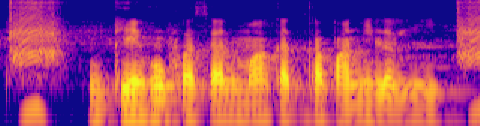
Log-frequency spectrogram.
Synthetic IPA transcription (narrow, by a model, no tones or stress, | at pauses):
ɡeːɦũfʰəsəlmãːkət̪kapaːnilɐɡĩː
